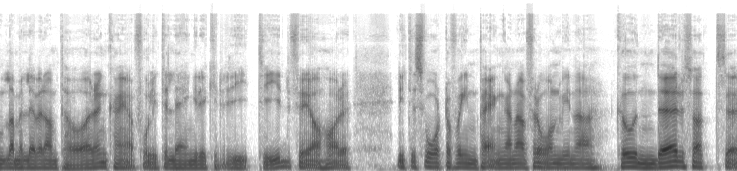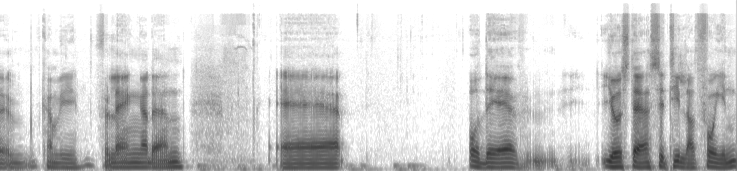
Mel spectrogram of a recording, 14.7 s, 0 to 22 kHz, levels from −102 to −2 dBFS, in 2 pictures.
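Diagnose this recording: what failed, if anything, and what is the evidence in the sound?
Nothing stood out on listening to this speech recording that would point to a failure at any stage of the chain.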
